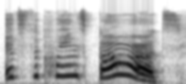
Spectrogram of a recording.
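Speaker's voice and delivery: high, loud, drawn-out cry of delight; a boy crying out in wonder at the guards; excited cry. A narrator's reading. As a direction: shout it out, thrilled to see them. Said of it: "he cried out".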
